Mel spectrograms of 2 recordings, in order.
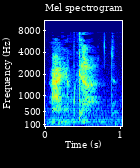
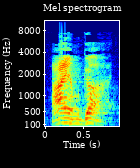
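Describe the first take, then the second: First: It is said in a soft whisper. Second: It is said in a loud, booming voice. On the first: "Sometimes God whispers" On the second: "Sometimes he declares with a reverberating voice"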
